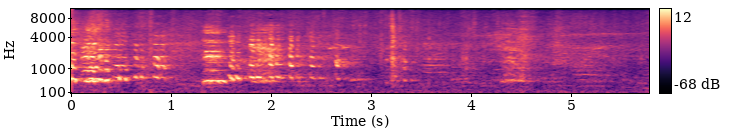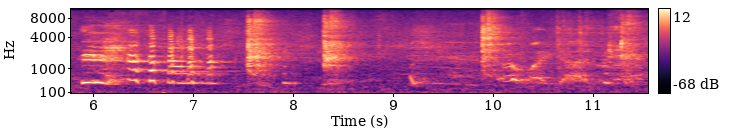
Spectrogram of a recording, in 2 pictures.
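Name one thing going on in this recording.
A teenage boy speaks back close by.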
